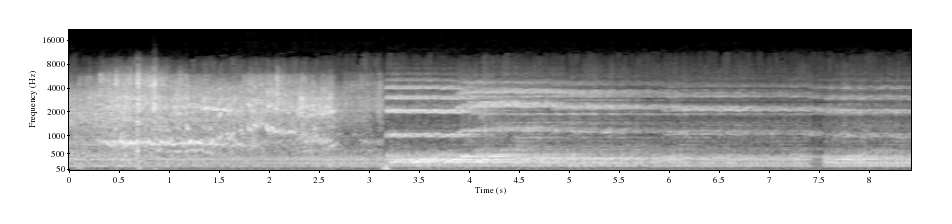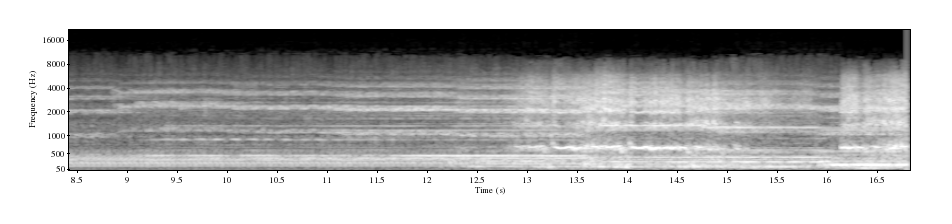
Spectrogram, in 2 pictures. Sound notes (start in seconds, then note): 0.3 tires screeching; 12.9 tires screeching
